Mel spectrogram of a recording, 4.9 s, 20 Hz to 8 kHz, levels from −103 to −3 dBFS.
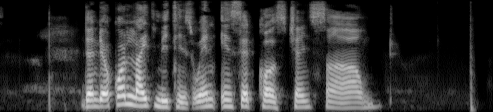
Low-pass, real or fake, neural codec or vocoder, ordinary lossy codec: none; fake; codec, 16 kHz, 4 kbps, X-Codec, WavLM features, trained on Multilingual LibriSpeech; none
